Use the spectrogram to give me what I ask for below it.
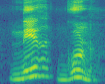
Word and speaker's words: निर्गुण: ठीक है, जब आप इसका उच्चारण कर रहे हैं तो क्या ध्वनि आ रही है आपको? नी, निर्गुण। न पे भी आपका जोर पड़ रहा है और ग पे भी जोर पड़ रहा है। ठीक है, अर्थात यहाँ क्या हो गया? आपके दोनों ही ह्रस्व स्वर होंगे, लघु स्वर होंगे।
